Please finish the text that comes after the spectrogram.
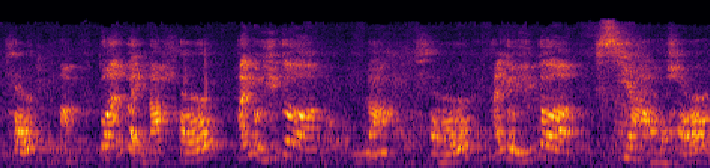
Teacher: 发完了猴之后呢，你把舌头卷上去就已经可以了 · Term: 儿化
